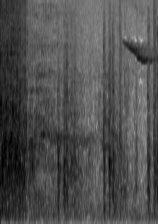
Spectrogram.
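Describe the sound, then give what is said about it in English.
A horse whinnies briefly over a few sharp hoof clip-clops, fairly loud, with no one speaking. “He's a horse.”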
